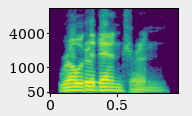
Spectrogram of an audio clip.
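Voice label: "rhododendron", American English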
